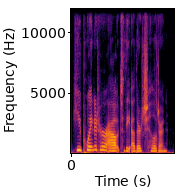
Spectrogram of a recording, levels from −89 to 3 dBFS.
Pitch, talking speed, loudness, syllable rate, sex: 235 Hz, 230 wpm, -18 LUFS, 5.8 syllables/s, female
